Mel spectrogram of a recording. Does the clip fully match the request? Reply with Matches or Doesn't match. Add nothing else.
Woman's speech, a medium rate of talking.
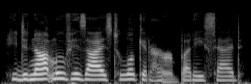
Doesn't match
